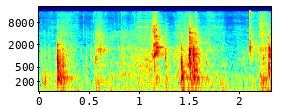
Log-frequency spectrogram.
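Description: A few short, quiet metallic clinks and knocks as the rear wheel of a KTM 690 Duke is lined up and its thru-axle is fed through the swingarm and hub.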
